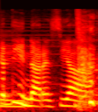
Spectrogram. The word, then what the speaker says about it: Cadena SER: Cadena SER. Law would be... – Cadena SER.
